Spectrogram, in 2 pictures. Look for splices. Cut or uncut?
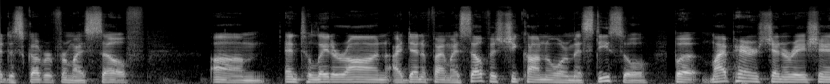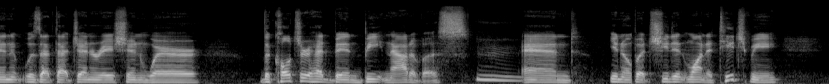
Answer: cut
